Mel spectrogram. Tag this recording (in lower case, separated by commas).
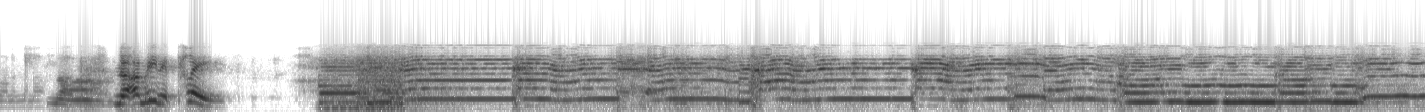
speech, plucked string instrument, strum, musical instrument, guitar, music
